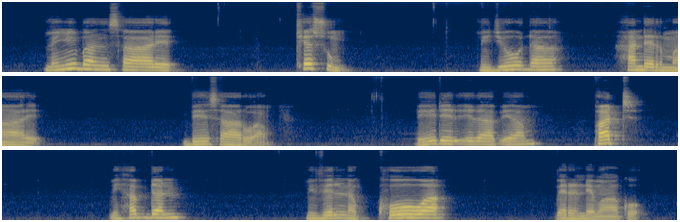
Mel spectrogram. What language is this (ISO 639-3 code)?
fui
